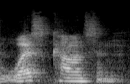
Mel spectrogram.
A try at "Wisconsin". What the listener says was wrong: See, it sounded like you said West-consin. Not West.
